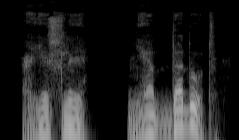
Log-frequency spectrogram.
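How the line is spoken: Quiet question. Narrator (Russian): тихо спросил Георгий

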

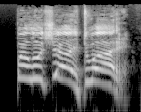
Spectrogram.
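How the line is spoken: Loud yell. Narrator (Russian): громче обычного завопил гном

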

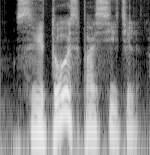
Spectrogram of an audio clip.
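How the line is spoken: Stunned breathless gasp. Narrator (Russian): ошалело выдохнул великий магистр

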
